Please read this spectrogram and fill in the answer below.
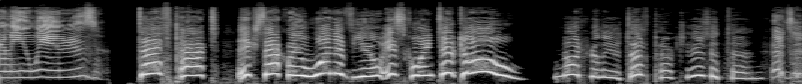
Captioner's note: muttered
